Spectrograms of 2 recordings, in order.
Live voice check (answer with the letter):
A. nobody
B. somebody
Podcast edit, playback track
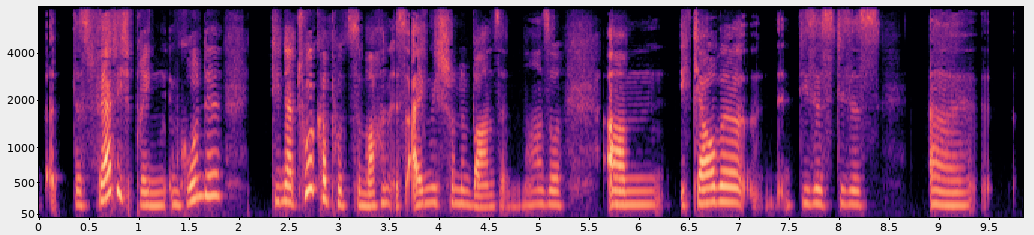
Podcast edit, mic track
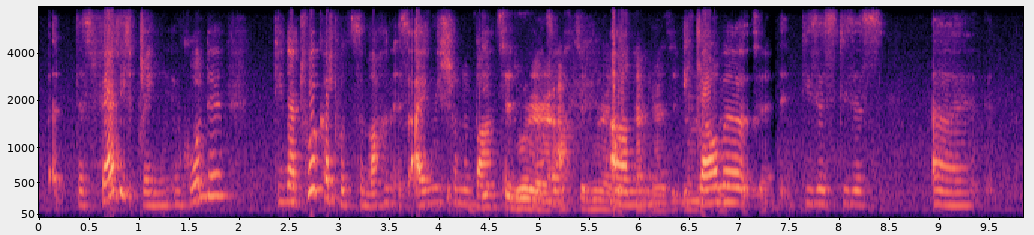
B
